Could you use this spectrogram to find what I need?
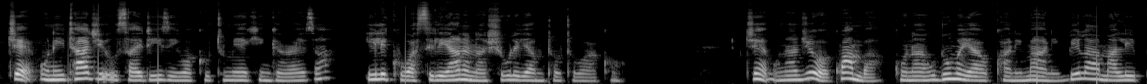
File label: swahili; public schools; going to a public school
